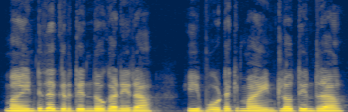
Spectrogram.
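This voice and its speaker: A man voicing a kind, earnest young village boy in a cartoon story, speaking loudly and with concern. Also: sits high, little pitch movement, normal speed, clean tone, voice pushed up, lightly acted. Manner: coaxing, earnest, calling out.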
